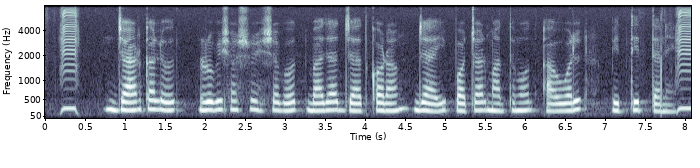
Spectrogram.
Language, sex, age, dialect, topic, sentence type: Bengali, female, 25-30, Rajbangshi, agriculture, statement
